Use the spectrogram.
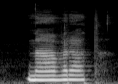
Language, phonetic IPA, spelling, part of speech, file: Czech, [ˈnaːvrat], návrat, noun, Cs-návrat.ogg
- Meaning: return (act of a person returning)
